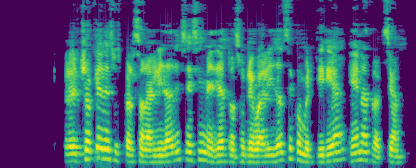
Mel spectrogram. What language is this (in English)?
Spanish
